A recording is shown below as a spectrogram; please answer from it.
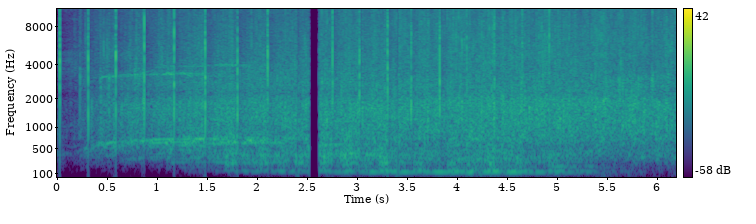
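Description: A large audience claps in sustained, dense applause at a Charlotte event celebrating the city's new MLS expansion team. The applause starts sharply, drops out for a split second, then continues steadily at full strength.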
